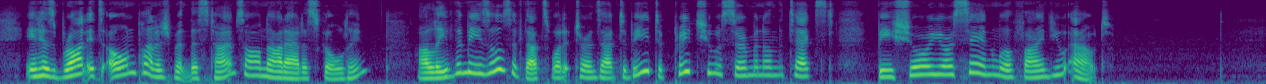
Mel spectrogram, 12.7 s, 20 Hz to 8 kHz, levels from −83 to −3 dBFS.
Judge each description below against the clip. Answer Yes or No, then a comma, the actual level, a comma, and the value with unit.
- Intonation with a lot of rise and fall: Yes, wide, 6.7 semitones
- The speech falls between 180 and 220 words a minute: Yes, average, 200 wpm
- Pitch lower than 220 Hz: No, high, 225 Hz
